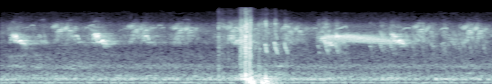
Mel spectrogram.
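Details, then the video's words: Common linnet singing: faint, high twittering phrases of quick chirps and short buzzy notes, given in bursts through the recording, with a brief loud thump or rustle in the middle and low background hum. "Konopka obecná"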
